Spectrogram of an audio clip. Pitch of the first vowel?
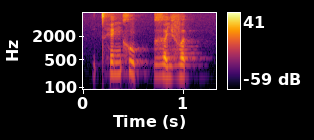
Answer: rising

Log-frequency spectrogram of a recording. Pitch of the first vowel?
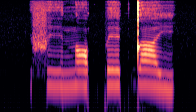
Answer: low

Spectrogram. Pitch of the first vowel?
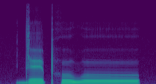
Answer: high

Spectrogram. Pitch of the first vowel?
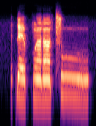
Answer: low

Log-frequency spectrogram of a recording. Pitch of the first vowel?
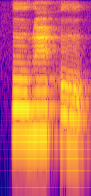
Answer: low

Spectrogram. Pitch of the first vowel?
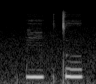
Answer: high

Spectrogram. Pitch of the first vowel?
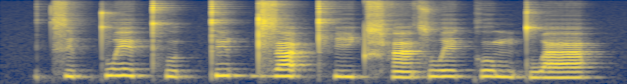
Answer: low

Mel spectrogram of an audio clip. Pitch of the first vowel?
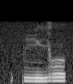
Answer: low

